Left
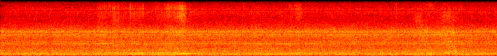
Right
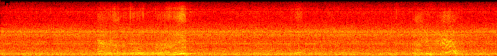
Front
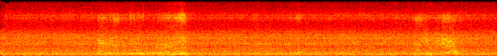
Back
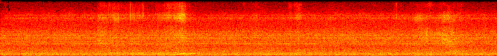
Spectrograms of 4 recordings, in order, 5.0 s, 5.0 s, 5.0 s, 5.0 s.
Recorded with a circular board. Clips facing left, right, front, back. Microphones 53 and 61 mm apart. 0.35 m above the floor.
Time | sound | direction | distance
1.0 | a zipper | 50° right | 1.3 m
